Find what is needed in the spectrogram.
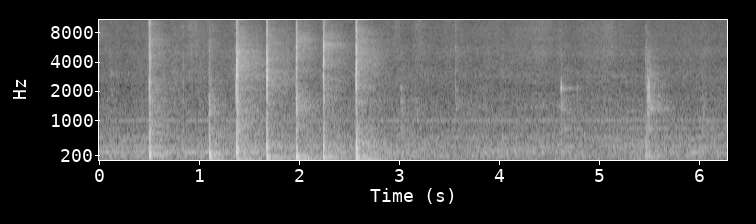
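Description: A quick series of seven sharp knocks against a granite worktop over about two seconds, some with a dull thud, as dough and a rolling pin are handled, followed by a couple of faint ticks.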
